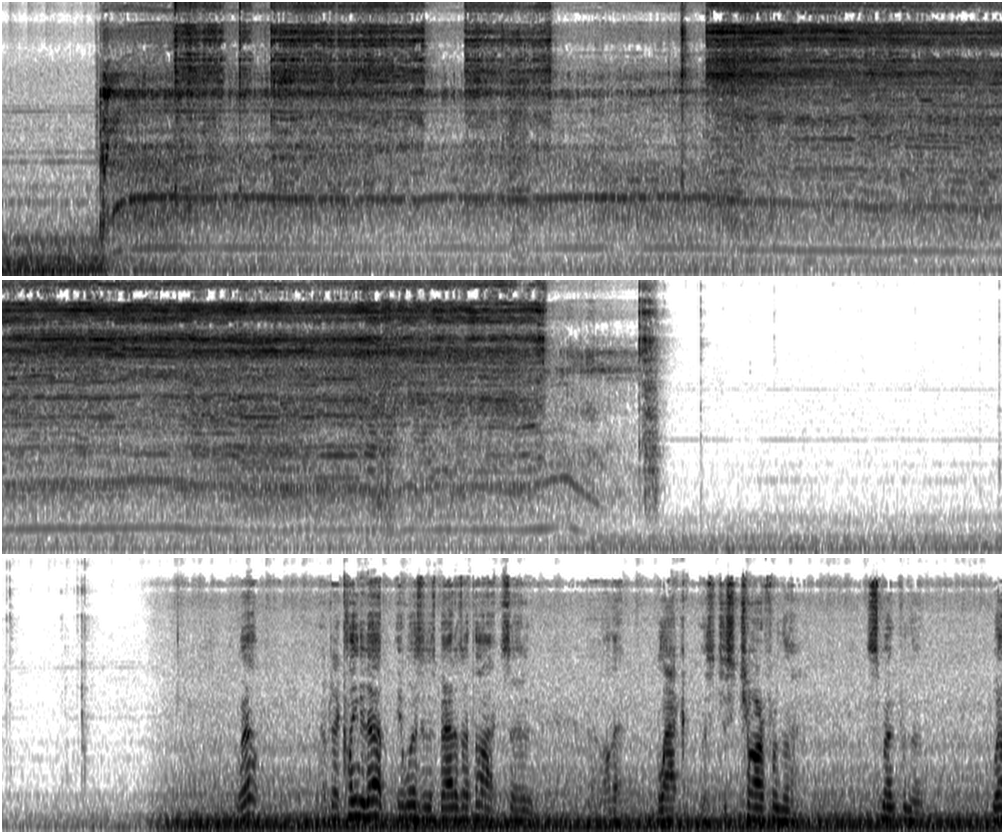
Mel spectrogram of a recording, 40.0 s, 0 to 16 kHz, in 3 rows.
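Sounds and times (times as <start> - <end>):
rotary tool motor whine: 1.2 - 22.2.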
